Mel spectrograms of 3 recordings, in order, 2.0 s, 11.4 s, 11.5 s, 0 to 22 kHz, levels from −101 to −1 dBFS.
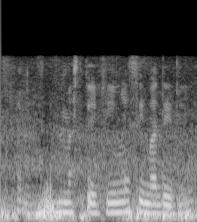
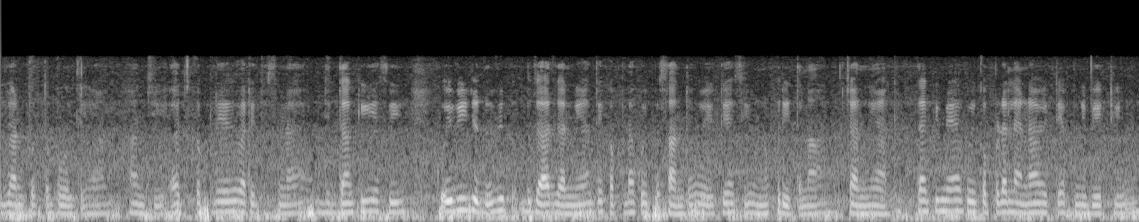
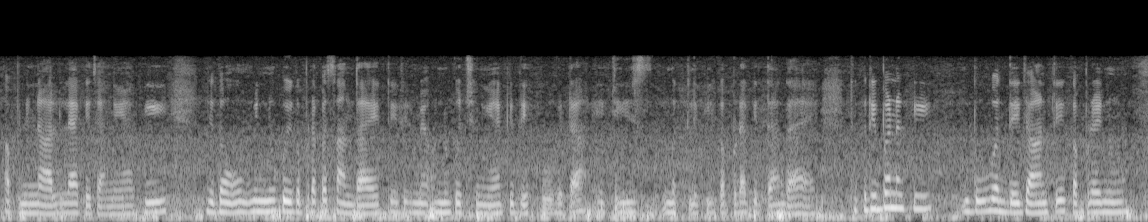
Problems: background sounds at intervals, background conversations at intervals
